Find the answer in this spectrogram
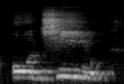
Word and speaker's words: ogive: g i v e how can you pronounce this one so we have to pronounce this one in the form of o g okay we have to pronounce this one in the form of ogu this curve is called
